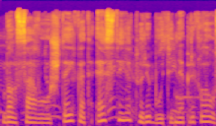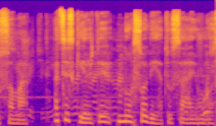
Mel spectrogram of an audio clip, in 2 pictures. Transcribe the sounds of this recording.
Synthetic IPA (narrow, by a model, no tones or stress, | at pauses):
bɐlˠsɑːʋoːʊʃt̪ɐɪkɐt̪ɛsʲt̪ʲɪjɛt̪ʊɾʲɪbuːt̪ʲɪnʲɛpʲɾʲɪklˠɐʊsoːmɐ | ɐt̪ʲsʲɪsʲkʲɪɾʲt̪ʲɪnuɔsoːʋʲiɛt̪usɑːjʊŋɡoːs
